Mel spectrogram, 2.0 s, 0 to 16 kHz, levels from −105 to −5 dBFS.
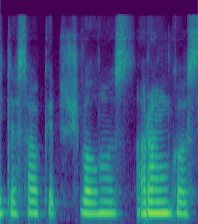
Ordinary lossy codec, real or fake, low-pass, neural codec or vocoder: Opus, 16 kbps; fake; 10.8 kHz; codec, 24 kHz, 0.9 kbps, WavTokenizer, medium speech release version 2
